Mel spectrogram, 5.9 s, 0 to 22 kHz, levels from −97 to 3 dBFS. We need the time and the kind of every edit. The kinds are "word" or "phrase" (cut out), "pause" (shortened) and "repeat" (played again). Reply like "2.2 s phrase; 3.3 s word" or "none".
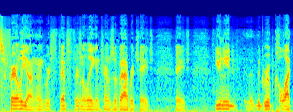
1.0 s word; 1.6 s word; 3.5 s repeat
